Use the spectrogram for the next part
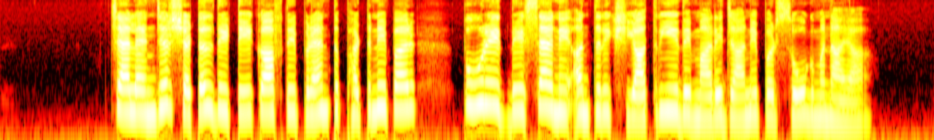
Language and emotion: Dogri, sad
